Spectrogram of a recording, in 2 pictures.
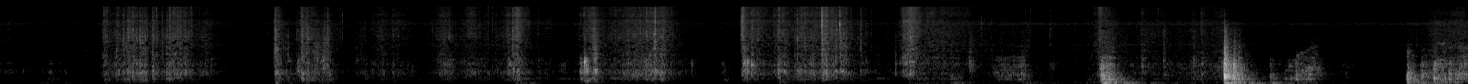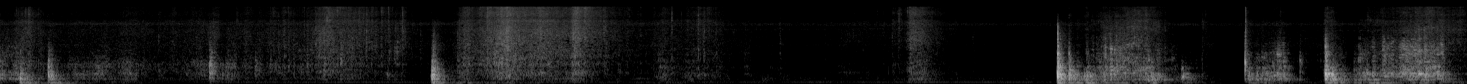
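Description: Irregular knocking, clattering and crunching of hard materials being handled and broken, with one sharp, loud knock about twelve seconds in and a few brief silent gaps.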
